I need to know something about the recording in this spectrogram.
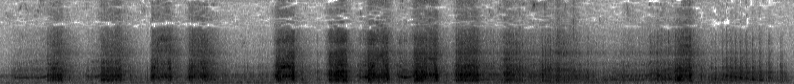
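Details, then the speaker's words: Traxxas Maxx RC truck during a jump session. Uneven bursts of ratcheting and grinding, about two a second, come from the drivetrain, with squeaking; something is slipping, cause unknown. "bruit bizarre là vous entendez ou pas voilà est ce que vous entendez le bruit là"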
